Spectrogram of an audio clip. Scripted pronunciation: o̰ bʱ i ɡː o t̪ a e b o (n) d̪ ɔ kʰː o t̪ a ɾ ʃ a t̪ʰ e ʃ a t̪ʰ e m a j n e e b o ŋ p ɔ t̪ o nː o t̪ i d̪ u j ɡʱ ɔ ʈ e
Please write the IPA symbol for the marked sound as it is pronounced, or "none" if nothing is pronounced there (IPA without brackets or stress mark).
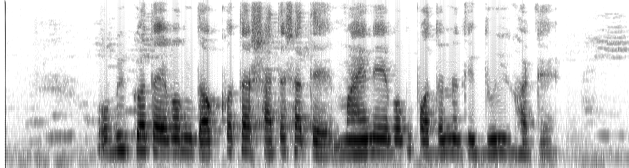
ŋ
